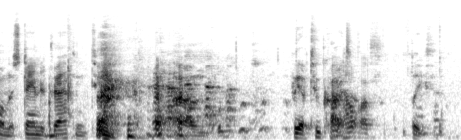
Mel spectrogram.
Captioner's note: shared laughing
